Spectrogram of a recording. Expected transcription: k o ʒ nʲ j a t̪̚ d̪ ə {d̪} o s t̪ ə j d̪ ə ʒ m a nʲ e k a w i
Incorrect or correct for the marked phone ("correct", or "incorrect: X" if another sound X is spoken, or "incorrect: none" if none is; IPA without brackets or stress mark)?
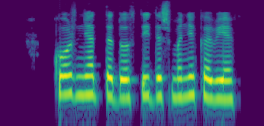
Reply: correct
